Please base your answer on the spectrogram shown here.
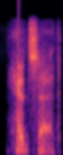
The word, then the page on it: headset: American English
